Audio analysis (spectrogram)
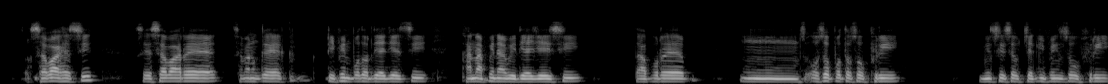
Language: Odia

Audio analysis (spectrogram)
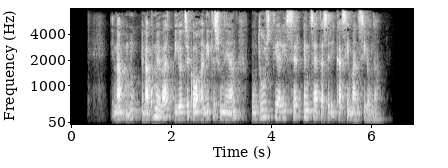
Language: Basque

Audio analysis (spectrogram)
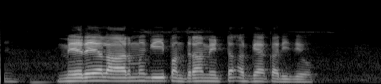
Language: Dogri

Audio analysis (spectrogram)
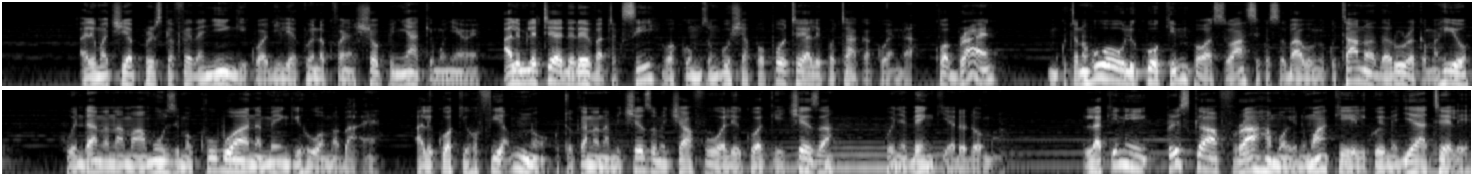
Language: Swahili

